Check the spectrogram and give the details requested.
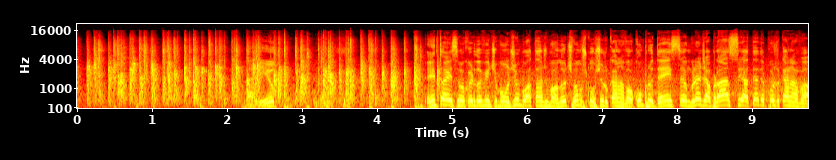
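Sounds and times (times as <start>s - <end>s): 
steady brisk hand clapping: 0.0s - 5.0s
speech: 2.3s - 3.4s, 4.7s - 9.7s.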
